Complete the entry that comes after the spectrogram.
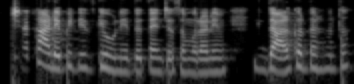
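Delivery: ordinary delivery, nothing marked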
